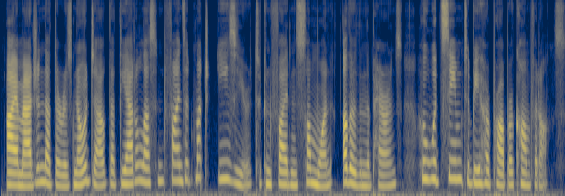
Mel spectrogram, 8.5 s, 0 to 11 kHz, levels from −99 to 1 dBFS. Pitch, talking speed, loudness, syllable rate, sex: 230 Hz, 220 wpm, -22 LUFS, 6.1 syllables/s, female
